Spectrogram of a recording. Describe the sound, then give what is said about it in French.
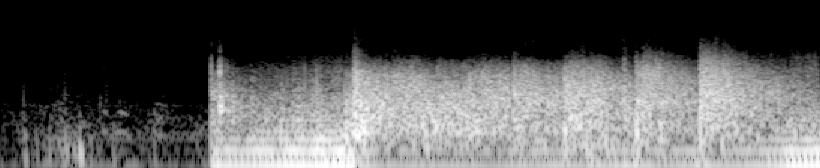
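After a few quiet seconds, loud gunshots erupt abruptly inside a store, with several more sharp cracks cutting through a dense, echoing roar that persists to the end. “Des coups de feu ont retenti à l'intérieur du magasin.”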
